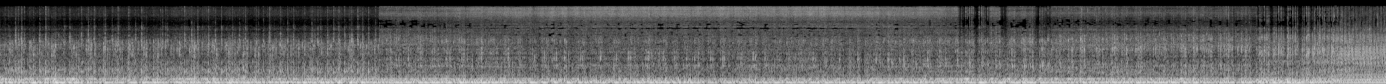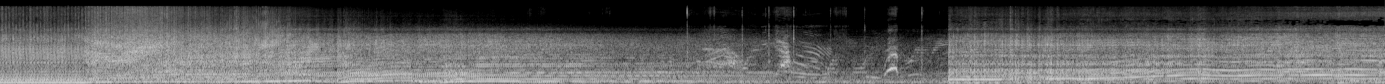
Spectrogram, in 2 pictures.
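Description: A race car engine idles with a loud, rough rumble.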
